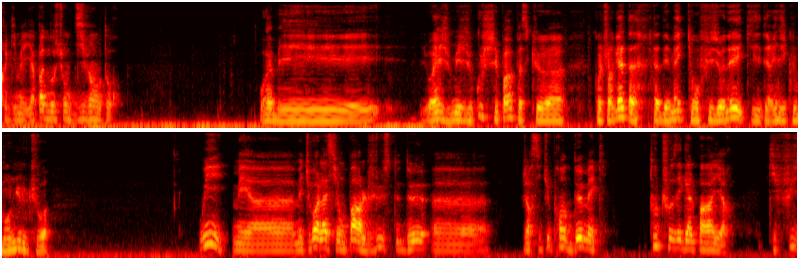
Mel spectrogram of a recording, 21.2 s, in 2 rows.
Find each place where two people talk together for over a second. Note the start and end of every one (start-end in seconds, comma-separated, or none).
none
